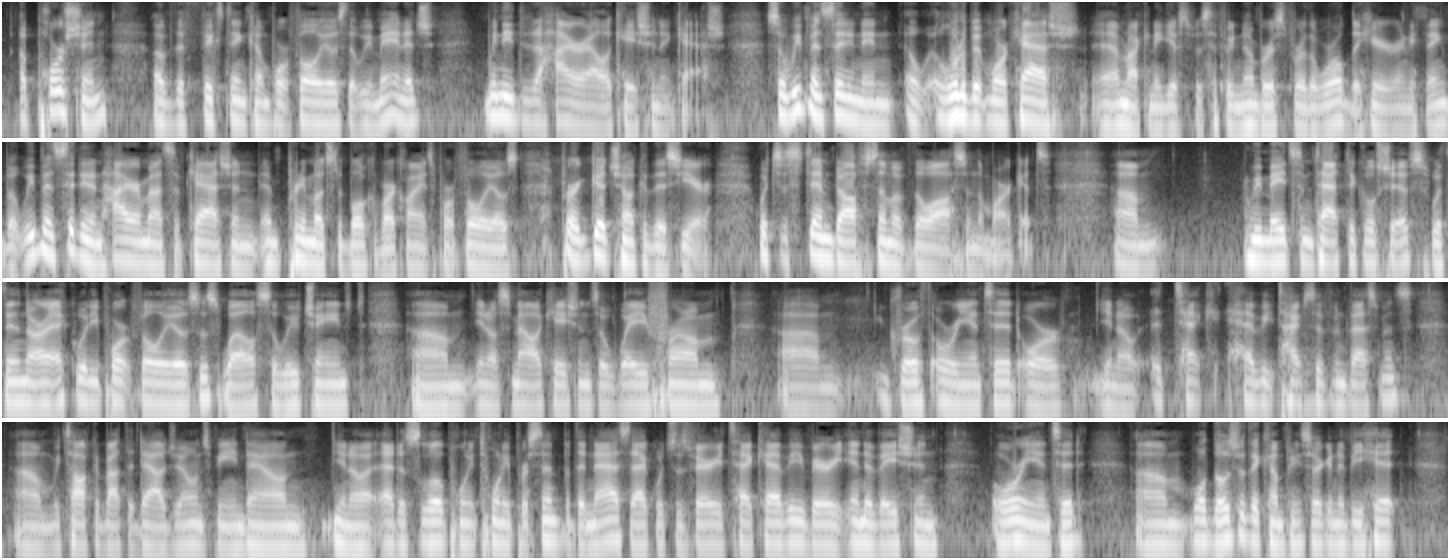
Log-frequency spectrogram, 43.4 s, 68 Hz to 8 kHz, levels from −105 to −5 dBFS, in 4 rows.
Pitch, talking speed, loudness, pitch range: 115 Hz, 205 wpm, -16 LUFS, 110-130 Hz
